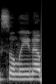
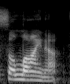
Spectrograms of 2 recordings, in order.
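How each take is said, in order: First: The name is said the way its spelling suggests. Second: The name is said the way locals say it. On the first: The speaker calls it wrong. "I called it Salina because it looks like Salina" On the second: The speaker calls it right. "but it's Salina"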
